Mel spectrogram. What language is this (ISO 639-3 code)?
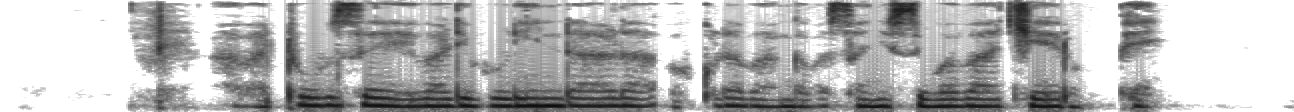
lug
